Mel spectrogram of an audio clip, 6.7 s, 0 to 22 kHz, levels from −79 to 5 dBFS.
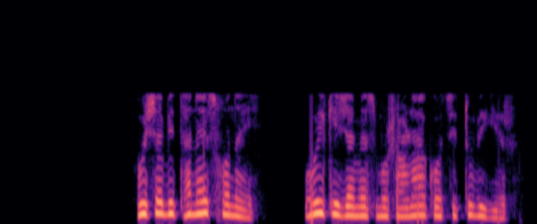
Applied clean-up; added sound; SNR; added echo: none; none; none; none.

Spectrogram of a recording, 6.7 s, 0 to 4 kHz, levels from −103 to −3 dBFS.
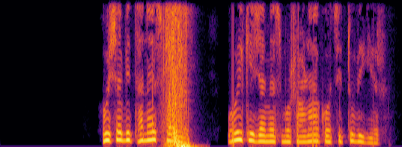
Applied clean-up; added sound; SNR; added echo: none; Tearing; -3 dB; none.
